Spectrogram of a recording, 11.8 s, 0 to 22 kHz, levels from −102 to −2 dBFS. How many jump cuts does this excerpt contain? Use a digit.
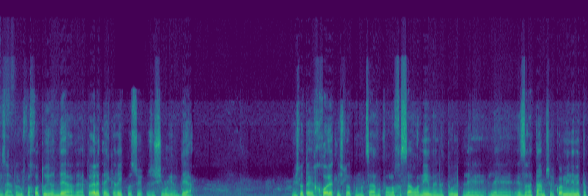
1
